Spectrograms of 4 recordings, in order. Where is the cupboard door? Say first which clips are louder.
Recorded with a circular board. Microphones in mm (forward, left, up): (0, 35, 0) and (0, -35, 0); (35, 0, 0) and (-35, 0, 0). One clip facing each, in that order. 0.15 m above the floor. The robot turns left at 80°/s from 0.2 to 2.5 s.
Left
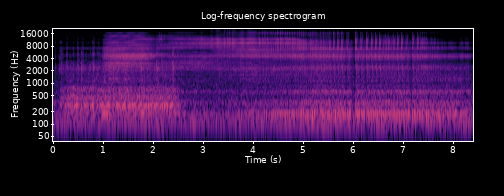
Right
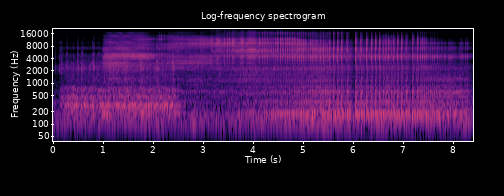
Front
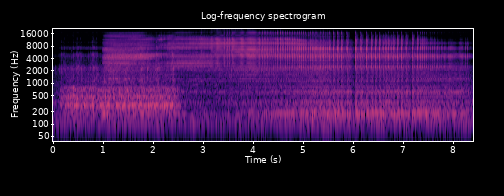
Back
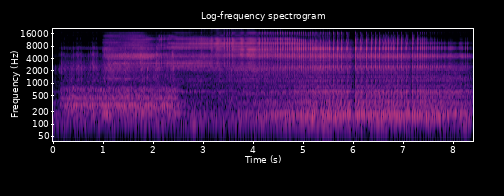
Left 1 dB, front 4 dB; 30° left, 3.5 m; by 8.3 s 95° right, 3.5 m.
